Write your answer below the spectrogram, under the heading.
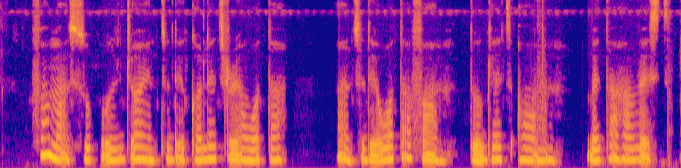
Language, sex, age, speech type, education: Nigerian Pidgin, female, 30-45, spontaneous, tertiary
